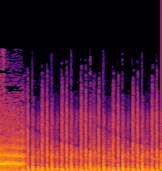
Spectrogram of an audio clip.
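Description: Cartoon soundtrack effects: a rapid run of short beats with a pitch that slides slowly downward, opened by a brief high ringing tone.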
